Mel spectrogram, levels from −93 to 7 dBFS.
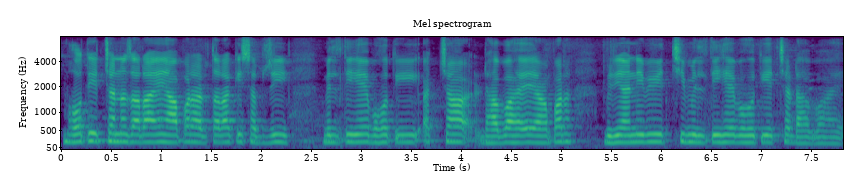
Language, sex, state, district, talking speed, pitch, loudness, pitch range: Hindi, male, Uttar Pradesh, Jyotiba Phule Nagar, 230 wpm, 195 Hz, -24 LUFS, 185-200 Hz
